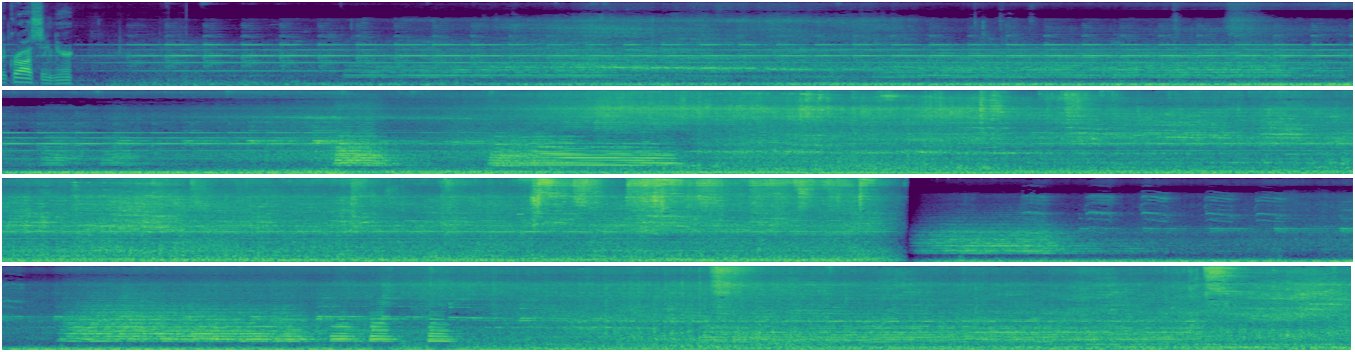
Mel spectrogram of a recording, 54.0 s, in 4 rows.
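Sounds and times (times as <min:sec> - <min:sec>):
crossing signal bell ringing: 0:00.0 - 0:20.4, 0:21.3 - 0:35.6, 0:38.6 - 0:46.6
train horn blasts: 0:03.5 - 0:13.0, 0:13.8 - 0:15.2, 0:16.7 - 0:20.5, 0:36.1 - 0:38.5, 0:41.0 - 0:45.2, 0:47.5 - 0:52.9.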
